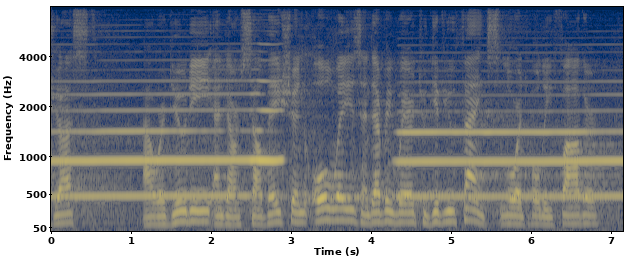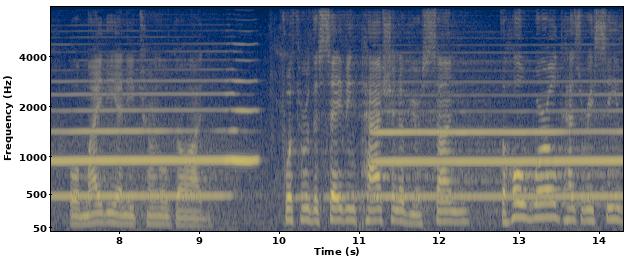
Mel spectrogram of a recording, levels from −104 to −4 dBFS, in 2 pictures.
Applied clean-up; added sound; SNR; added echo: none; Wind instrument, woodwind instrument; -3 dB; none.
